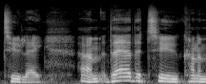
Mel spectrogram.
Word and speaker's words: Thule: So there's a number of brands that make bike racks, typically Fiamma and Thule, and that's how it's said, not Fuel, but Thule.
